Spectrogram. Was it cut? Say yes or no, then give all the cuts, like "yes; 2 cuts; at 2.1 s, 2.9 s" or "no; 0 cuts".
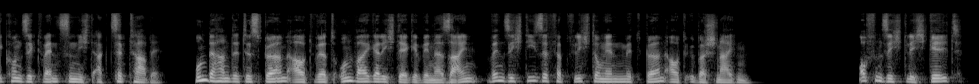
yes; 1 cut; at 1.7 s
